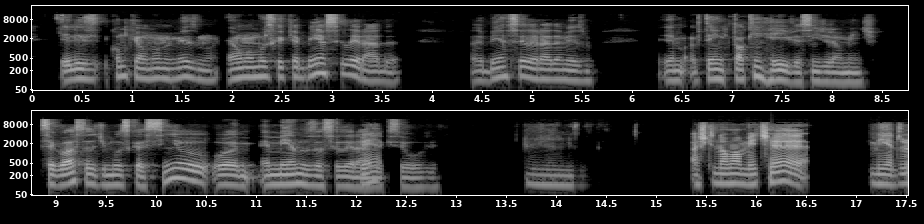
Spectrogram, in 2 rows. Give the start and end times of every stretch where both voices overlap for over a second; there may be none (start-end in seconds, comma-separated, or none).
none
